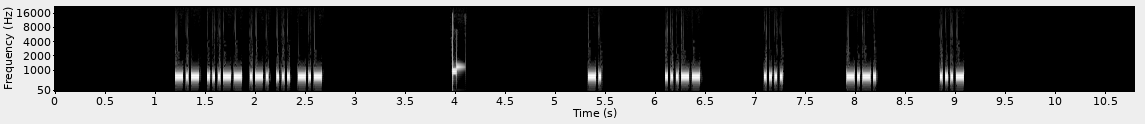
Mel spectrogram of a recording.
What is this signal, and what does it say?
Morse code, heard as a keyed tone, about 44 wpm, spaced as for 19 wpm, 700 Hz. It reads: K3RSK N3HCV
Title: USA Call Signs - 5 Characters - 8x Character Spacing - 45wpm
